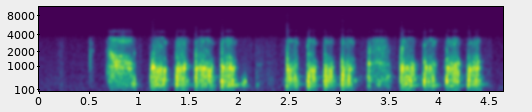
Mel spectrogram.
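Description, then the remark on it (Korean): A voice mimics an MRI scanner with a string of rapid, rhythmic, buzzing vocal pulses, fairly loud, broken into two runs by a brief pause. “그러니까 뭔지는 알겠는데 정확히 정확히 MRI라고 안 하면 이게 무슨 소리인지 몰라요.”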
